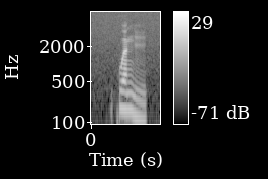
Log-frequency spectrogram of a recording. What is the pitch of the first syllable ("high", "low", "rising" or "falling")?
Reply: high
